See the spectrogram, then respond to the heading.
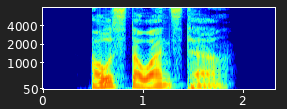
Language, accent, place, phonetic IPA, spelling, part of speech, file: German, Germany, Berlin, [ˈaʊ̯sdaʊ̯ɐnt͡stɐ], ausdauerndster, adjective, De-ausdauerndster.ogg
- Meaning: inflection of ausdauernd: 1. strong/mixed nominative masculine singular superlative degree 2. strong genitive/dative feminine singular superlative degree 3. strong genitive plural superlative degree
